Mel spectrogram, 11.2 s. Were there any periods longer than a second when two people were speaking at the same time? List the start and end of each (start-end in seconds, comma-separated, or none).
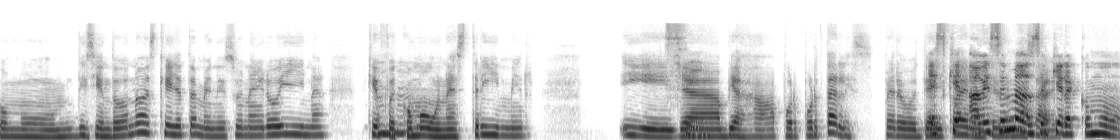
9.3-10.7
